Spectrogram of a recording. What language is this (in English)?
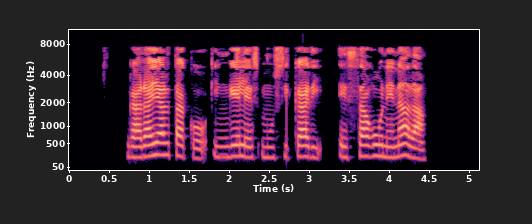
Basque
